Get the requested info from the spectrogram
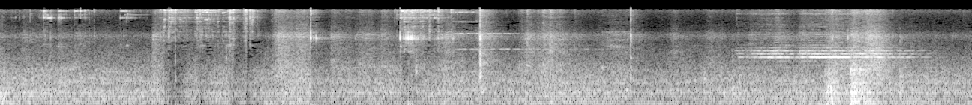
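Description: A bunch of motorcycle keys jangling and clicking as a key is fitted into the ignition switch and turned on. Near the end there is a brief high-pitched beep as the instrument panel comes on.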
